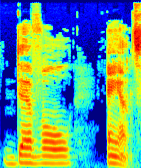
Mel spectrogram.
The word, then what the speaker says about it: Devil Anse: by one of his direct descendants it is pronounced devil ants like a n TS it's spelled a NS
